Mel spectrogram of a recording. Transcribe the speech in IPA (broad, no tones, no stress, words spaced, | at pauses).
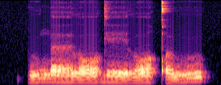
puŋɜː lɔɡeː lɔ qʼu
